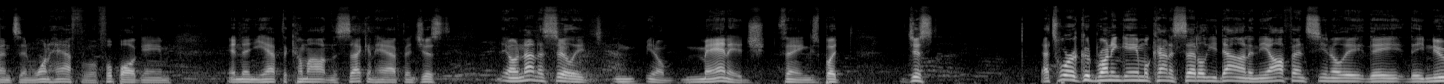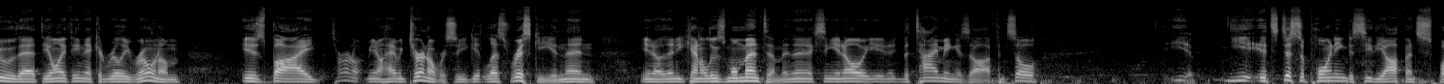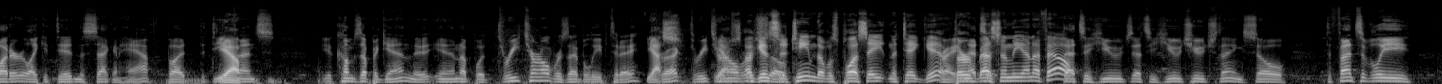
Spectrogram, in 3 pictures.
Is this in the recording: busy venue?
yes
